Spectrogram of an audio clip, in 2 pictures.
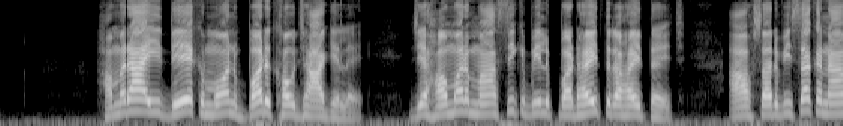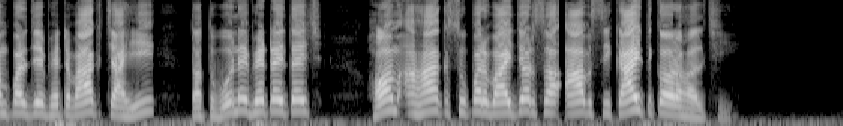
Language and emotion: Maithili, angry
